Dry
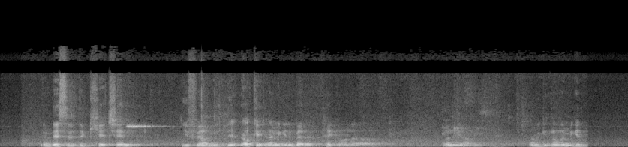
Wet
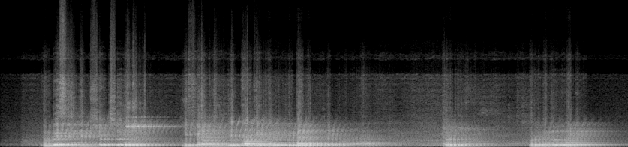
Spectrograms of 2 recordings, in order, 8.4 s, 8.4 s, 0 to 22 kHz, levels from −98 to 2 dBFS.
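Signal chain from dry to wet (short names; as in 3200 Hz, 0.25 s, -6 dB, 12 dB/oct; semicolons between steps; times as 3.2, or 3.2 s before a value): recorder AGC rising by 5.5 dB/s; formant-preserving pitch shift +6.5 st; added harmonics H 7 -20 dB, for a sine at -7.5 dBFS; spring tank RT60 1.4 s, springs 50 ms, chirp 55 ms, DRR -3 dB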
